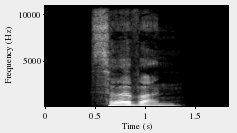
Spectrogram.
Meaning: dative plural of Server
- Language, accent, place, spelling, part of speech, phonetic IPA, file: German, Germany, Berlin, Servern, noun, [ˈsœːɐ̯vɐn], De-Servern.ogg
